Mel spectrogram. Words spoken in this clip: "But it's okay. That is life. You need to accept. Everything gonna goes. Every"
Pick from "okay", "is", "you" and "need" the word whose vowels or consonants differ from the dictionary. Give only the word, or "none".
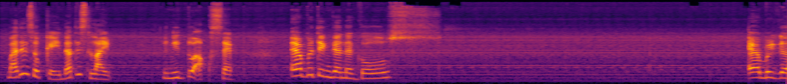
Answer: is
